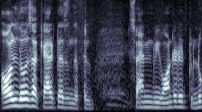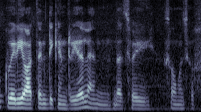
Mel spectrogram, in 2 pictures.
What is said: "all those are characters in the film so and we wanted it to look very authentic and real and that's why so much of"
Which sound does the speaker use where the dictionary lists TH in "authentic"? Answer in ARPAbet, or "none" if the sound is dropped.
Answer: T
